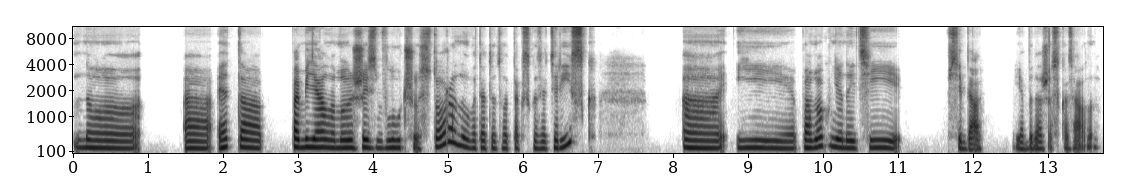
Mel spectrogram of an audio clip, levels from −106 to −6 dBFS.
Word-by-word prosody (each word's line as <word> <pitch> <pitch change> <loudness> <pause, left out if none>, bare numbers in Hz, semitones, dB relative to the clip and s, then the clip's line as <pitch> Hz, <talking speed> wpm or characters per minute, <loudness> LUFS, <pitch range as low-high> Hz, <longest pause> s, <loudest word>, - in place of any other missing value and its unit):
но, 190 -2 0 0.6
а 180 -1 +1
это 200 -2 +2 0.4
поменяло 205 -1 +5
мою 195 +1 +3
жизнь 190 0 +1
в 190 - -7
лучшую 195 -2 -1
сторону, 235 - +1
вот 185 0 -4
этот 180 -1 -4
вот, 175 -1 -5
так 175 - -7
сказать, 175 0 -5
риск. 260 - +1 1.1
А, 190 -2 +2 0.2
и 190 -2 0
помог 210 +5 +2
мне 215 -4 +2
найти 195 0 0 0.6
себя, - - -2 0.4
я 85 -2 -4
бы 85 +1 -5
даже 85 0 -4
сказала. - - -6
195 Hz, 110 wpm, -21 LUFS, 185-205 Hz, 1.1 s, поменяло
